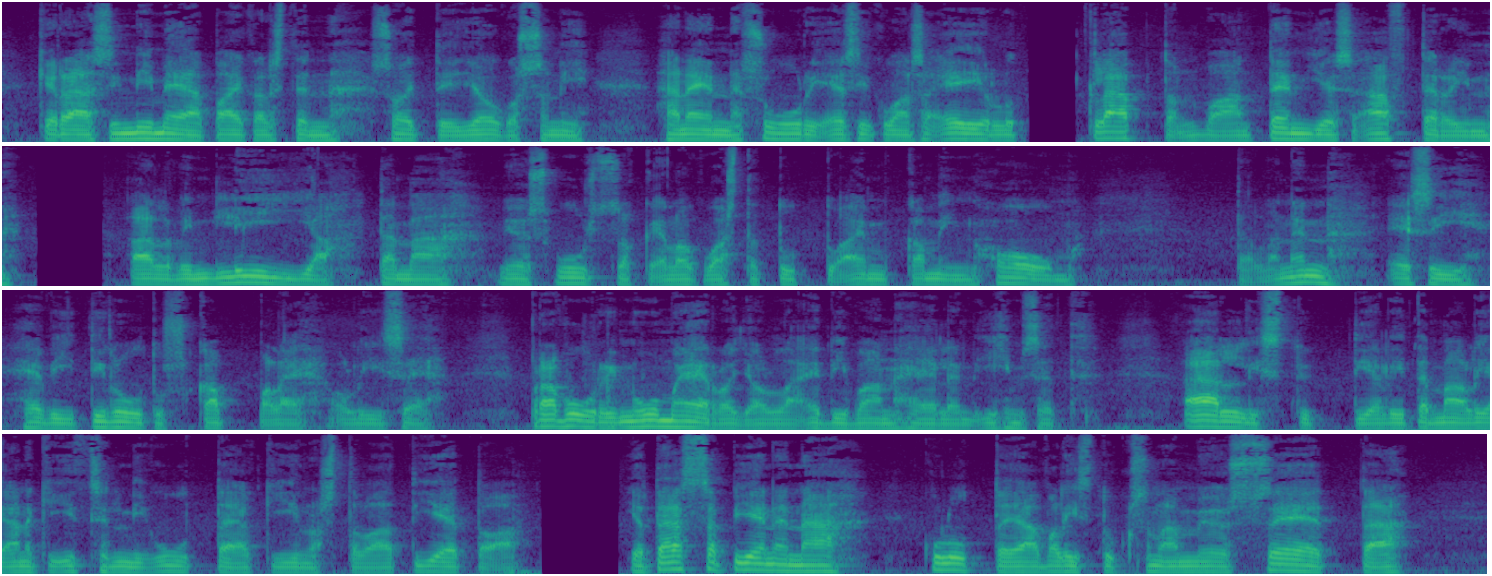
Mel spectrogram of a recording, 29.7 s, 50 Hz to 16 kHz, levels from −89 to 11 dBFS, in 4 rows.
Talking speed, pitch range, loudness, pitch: 110 wpm, 90-105 Hz, -24 LUFS, 95 Hz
